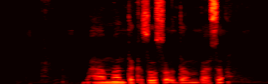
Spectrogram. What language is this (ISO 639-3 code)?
som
